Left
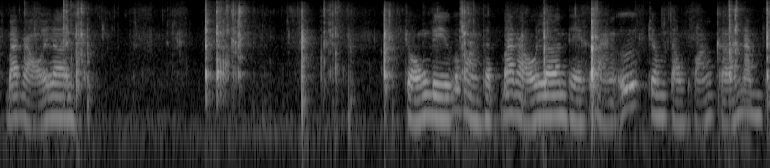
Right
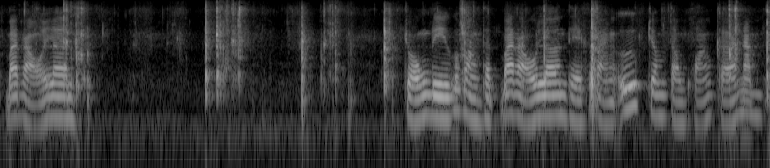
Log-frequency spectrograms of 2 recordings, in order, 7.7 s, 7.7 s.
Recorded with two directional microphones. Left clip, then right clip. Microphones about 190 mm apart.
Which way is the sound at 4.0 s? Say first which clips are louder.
Right 5 dB; 60° right (ahead or behind).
